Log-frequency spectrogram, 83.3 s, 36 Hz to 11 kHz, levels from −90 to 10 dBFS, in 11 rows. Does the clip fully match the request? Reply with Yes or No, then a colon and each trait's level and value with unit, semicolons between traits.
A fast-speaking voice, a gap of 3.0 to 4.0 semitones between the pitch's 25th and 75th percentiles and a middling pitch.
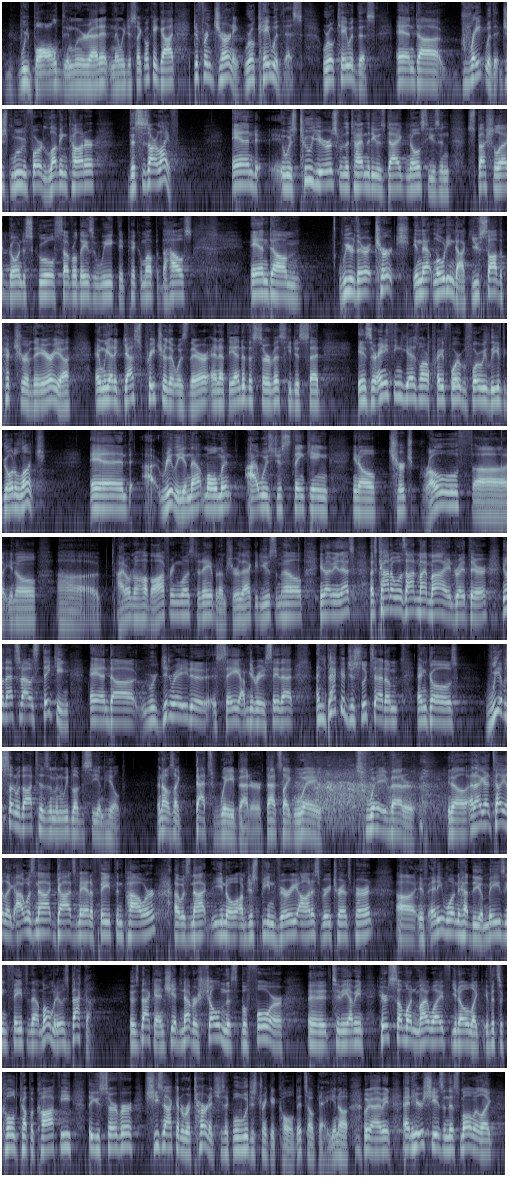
Yes: fast, 235 wpm; average, 3.6 semitones; medium, 145 Hz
